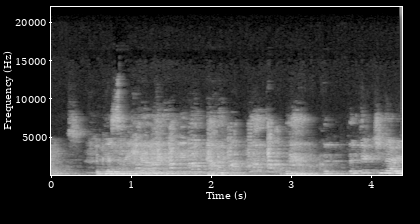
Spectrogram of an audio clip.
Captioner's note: laughing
